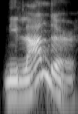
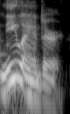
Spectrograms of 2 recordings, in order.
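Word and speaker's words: Nylander: Hyman with Marner and Neal and ER and by the way that's another pronunciation I got corrected on yesterday it's William Neal and ER not kneel and ER so anyways I was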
